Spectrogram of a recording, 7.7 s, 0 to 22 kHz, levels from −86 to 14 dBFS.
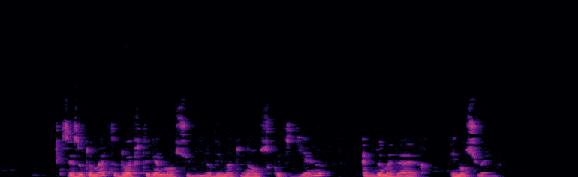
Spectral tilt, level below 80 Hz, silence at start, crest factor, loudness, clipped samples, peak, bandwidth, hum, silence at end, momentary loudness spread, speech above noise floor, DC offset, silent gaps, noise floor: -6 dB/octave; -70 dBFS; 0.75 s; 18 dB; -27 LUFS; under 0.1%; -10 dBFS; 7.8 kHz; none; 1.1 s; 9 LU; 52 dB; under 0.1%; none; -78 dBFS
